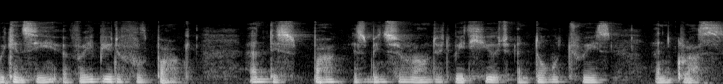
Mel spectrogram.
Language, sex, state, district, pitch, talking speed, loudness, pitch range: English, male, Nagaland, Kohima, 110 Hz, 165 wpm, -17 LUFS, 100-115 Hz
